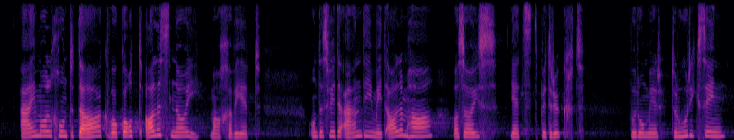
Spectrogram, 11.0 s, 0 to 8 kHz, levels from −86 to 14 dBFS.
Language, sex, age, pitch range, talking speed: German, female, 40-59, 220-265 Hz, 140 wpm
